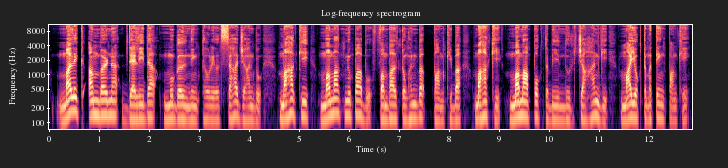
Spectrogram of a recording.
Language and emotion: Manipuri, neutral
